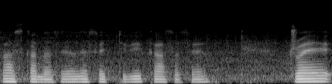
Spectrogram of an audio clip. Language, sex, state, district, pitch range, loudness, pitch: Nagamese, male, Nagaland, Kohima, 120-130 Hz, -20 LUFS, 125 Hz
